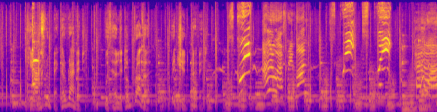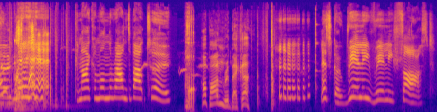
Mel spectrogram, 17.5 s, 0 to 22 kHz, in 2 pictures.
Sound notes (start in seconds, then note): 6.8 squeaks; 6.8 squeak; 14.2 giggles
